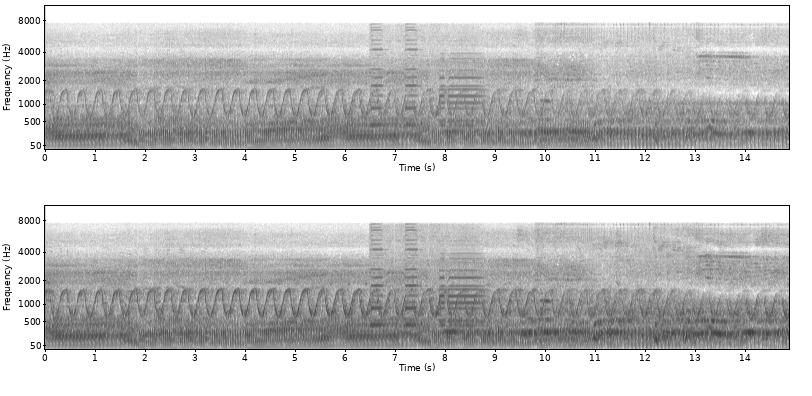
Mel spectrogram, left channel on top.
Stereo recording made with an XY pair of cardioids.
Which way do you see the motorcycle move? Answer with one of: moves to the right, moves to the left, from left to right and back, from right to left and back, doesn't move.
doesn't move.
